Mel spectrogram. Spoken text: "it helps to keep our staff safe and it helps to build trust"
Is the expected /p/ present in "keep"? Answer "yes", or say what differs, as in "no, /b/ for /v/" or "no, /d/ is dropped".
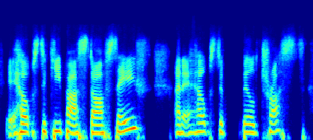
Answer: yes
